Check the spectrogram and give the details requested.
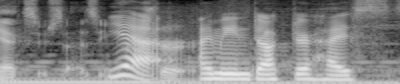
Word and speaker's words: Heisz: book it's written by dr jennifer heiss rhymes with nice spelled h-e-i-s-zed oh we've had her on the podcast before we have that was way back on episode 15. what does dr jennifer hai say about brain and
